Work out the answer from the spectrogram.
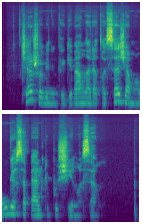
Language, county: Lithuanian, Telšiai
